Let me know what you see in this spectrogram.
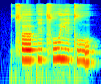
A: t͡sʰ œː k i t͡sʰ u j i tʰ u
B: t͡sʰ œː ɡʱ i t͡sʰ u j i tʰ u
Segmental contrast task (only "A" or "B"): A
